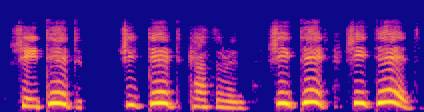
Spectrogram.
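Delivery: put-on high, loud boy's chant, rising in pitch; insistent taunting. A narrator's reading. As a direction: repeat it to goad your cousin. Boy repeats taunt at Catherine.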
